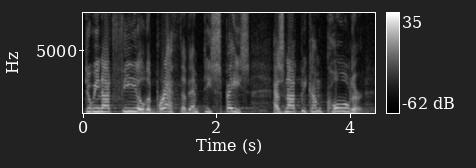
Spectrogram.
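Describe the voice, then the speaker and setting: A man's voice: extremely high pitch, unhurried, pitched above the performer's own voice. A man voicing an anguished, accusing madman with declamatory, urgent delivery in a dramatic reading. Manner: declamatory, urgent rhetorical questions. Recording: reverberant lecture hall.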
